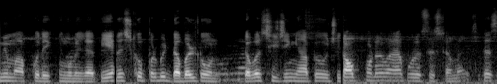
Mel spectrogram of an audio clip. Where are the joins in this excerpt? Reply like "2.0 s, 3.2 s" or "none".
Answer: 1.2 s, 3.3 s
